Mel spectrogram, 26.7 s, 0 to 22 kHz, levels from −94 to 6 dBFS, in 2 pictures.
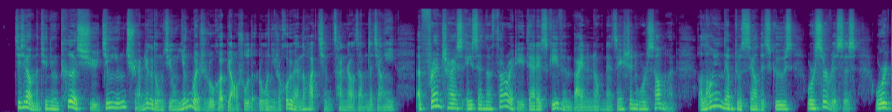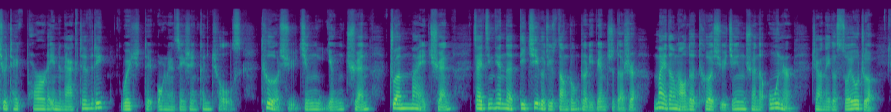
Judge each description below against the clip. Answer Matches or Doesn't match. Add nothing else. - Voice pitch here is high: Doesn't match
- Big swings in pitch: Matches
